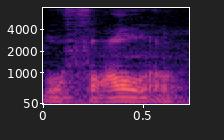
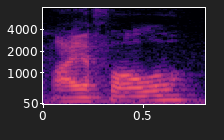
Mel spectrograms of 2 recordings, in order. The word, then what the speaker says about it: Iafallo: LaFallo. Iafallo? That's an I, not an L. Shit, I've been saying it wrong for years then.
